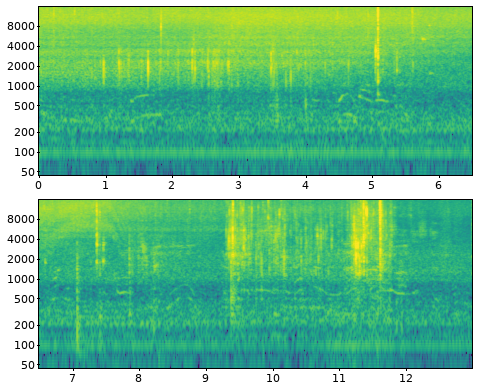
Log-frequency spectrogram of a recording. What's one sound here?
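A fizzy drink crackles and hisses in a glass of ice.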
